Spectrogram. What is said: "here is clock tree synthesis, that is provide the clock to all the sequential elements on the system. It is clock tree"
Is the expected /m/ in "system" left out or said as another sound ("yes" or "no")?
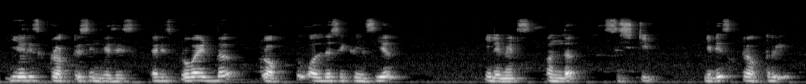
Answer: yes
